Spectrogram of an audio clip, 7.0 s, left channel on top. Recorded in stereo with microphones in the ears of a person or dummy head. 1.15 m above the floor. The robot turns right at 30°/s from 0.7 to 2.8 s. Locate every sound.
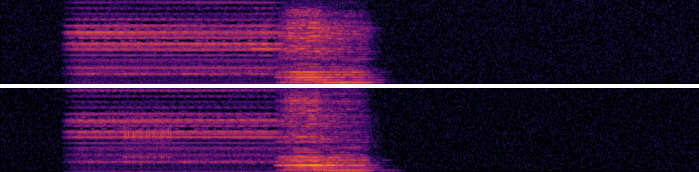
2.7 s a blender: 40° right (ahead or behind), 6 m; by 3.7 s 45° right (ahead or behind), 6 m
